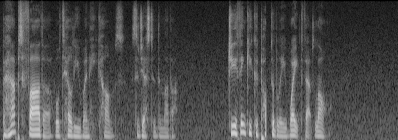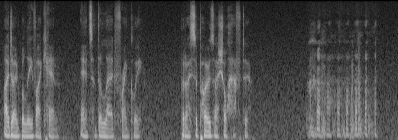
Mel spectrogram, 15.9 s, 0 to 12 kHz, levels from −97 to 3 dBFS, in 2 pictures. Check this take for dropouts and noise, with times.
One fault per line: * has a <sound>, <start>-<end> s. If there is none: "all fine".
* has a dropout, 5.3-5.4 s
* has a laugh, 14.1-15.6 s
